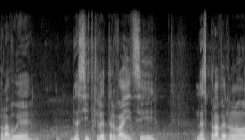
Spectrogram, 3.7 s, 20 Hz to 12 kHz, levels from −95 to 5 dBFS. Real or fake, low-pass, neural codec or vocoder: real; 10.8 kHz; none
